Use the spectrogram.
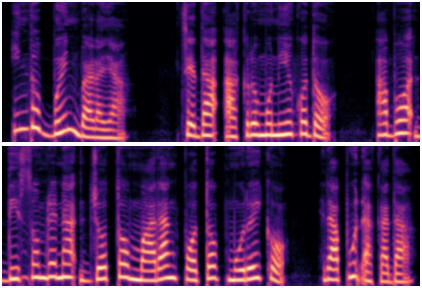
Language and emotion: Santali, sad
